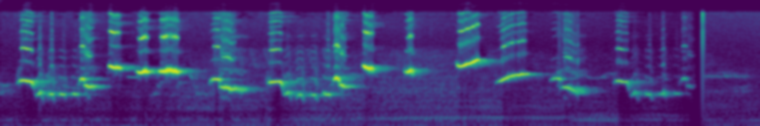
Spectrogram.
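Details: White-rumped shama song aimed at provoking other shamas to sing: fluty melodic whistles rising and falling, phrases repeated with variations, mellow and tuneful.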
